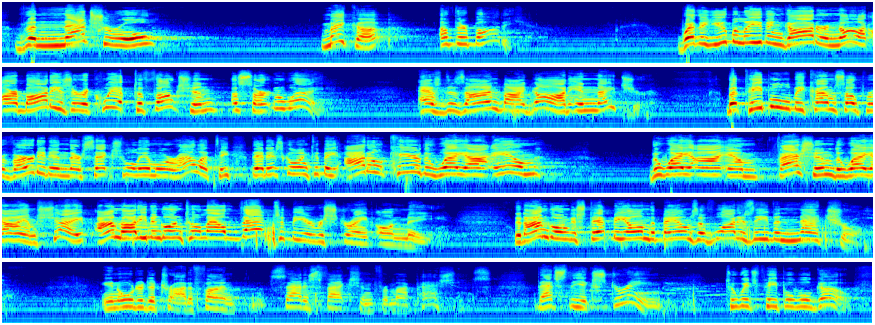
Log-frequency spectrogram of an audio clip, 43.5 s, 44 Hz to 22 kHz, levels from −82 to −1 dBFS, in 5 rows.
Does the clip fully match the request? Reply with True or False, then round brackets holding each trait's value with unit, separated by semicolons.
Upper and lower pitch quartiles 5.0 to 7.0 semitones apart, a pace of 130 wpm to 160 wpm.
True (5.3 semitones; 145 wpm)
